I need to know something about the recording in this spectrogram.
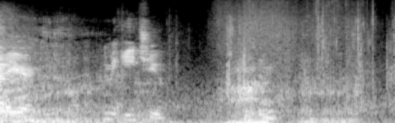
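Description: A beast tears and chews at flesh.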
